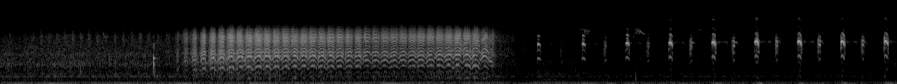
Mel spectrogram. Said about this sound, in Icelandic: Þetta var Hrossagaugur.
